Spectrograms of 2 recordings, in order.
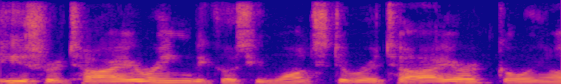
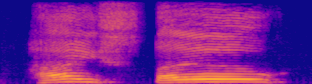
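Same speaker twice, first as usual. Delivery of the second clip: silly put-on Georgia-Alabama accent, high and loud; 8 semitones higher, 5 dB louder than usual. Recalling how fans used to greet someone, in a put-on Georgia-Alabama accent. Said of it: "put on that Georgia, Alabama accent".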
